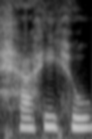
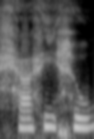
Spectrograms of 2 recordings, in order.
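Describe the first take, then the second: The two takes are said the same way.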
